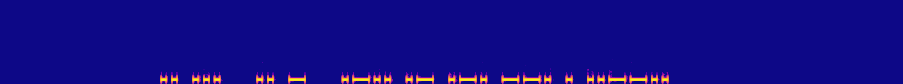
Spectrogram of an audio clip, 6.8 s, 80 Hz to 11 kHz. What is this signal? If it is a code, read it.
Morse code, heard as a keyed tone, about 32 wpm, 700 Hz. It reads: IS IT LARGE?
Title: Sentences from Top 1000 Words - Review Part 1 - 30wpm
